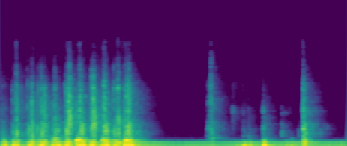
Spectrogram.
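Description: A metal key rattling and jiggling in an old wooden cabinet's lock: a fast run of clicks for about the first second, then a few more clicks near the end, over a sustained musical drone.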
